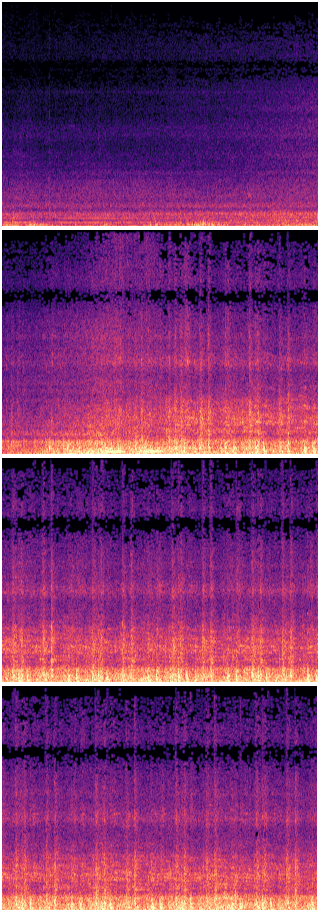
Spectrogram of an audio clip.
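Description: A train approaches and rushes past close by with a loud roar.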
